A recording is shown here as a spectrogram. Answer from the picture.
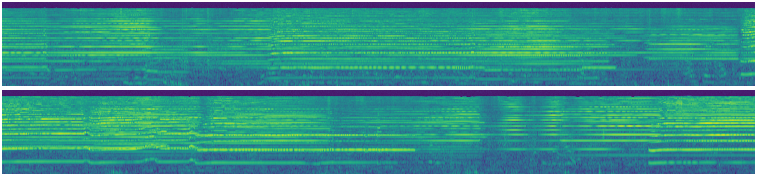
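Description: Gagaku court music played live on Japanese reed and wind instruments: long held reedy tones, several pitches sounding together. About halfway through, one line slides and bends in pitch.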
